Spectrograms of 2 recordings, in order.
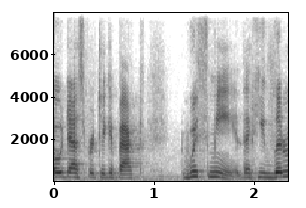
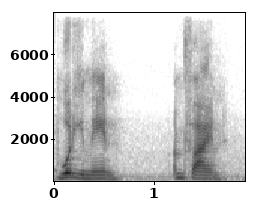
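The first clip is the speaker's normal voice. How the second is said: mock indifferent, nonchalant tone, lower; 4 semitones lower than usual. Retelling what he said on a late phone call: imitating a nonchalant tone. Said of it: "he was just so nonchalant".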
